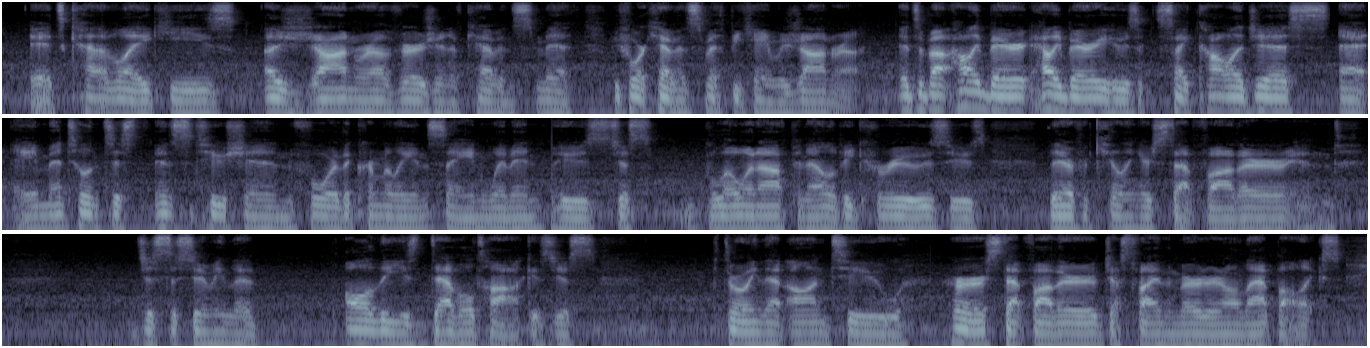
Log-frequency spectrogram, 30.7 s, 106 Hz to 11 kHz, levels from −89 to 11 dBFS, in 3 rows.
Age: 20-39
